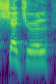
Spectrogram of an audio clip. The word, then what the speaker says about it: schedule: So, how to pronounce schedule with a British accent.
